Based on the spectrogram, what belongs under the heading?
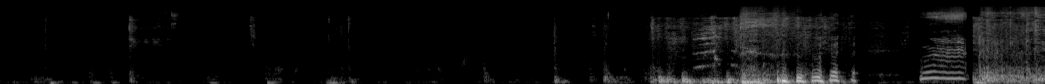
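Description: Scattered short chicken clucks give way to a loud, noisy flurry of flapping and squawking, followed by a wavering, strained cackle and more commotion.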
